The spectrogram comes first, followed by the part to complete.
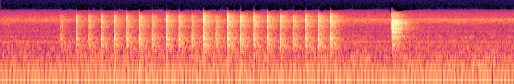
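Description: A plastic scoop tapped rapidly against the rim of a plastic mixing container to knock its contents into the soap batter, about seven light taps a second for three seconds. One sharper click follows near the end.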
